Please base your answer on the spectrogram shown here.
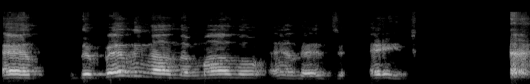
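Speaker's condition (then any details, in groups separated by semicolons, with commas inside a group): ALS, speech-generating device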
